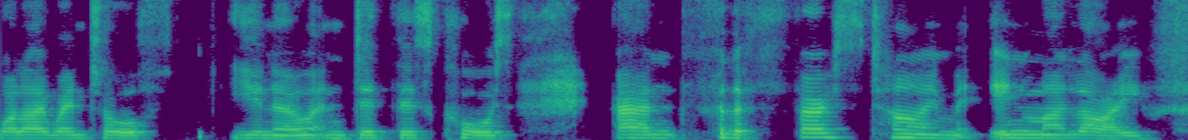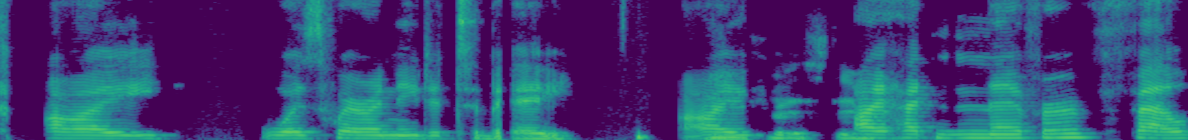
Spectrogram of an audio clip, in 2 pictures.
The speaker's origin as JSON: {"language": "English", "country": "Ireland", "tie": "born or raised there", "moved": "as an adult", "lives_now": "United Kingdom", "said": "I was born and brought up in Ireland, and I moved to the UK when I was 20."}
